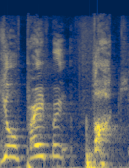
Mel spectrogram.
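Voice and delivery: high-pitched imitation of an angry man; mock furious outburst. Commenter reacting to being prayed for, mock outrage. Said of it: "that guy lost his shit".

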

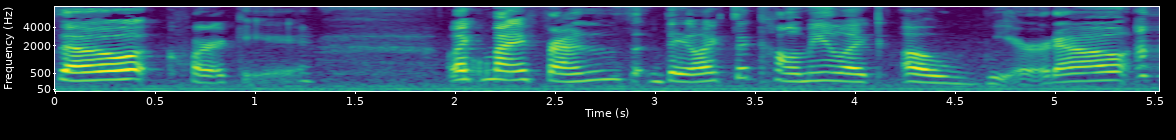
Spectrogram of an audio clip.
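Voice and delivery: mock influencer girl talking about herself. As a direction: play the quirky influencer girl. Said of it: "You do that voice, like, so well".

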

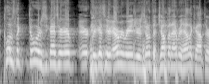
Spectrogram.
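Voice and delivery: high, loud barked orders, fast at the end; mock commanding officer. Friend imitating the character giving orders, loud and high. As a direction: bark it like a drill sergeant. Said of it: "or something he says".

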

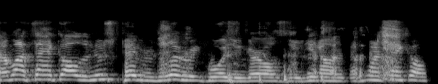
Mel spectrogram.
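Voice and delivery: high-pitched mock thank-you speech; mocking tribute. Mocks public thank-you speeches to heroes.

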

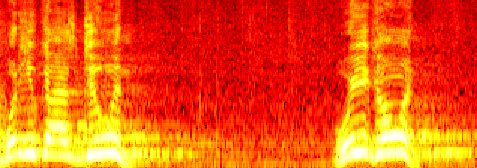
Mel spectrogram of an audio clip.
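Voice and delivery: high, startled question at the cockpit door; alarmed flight attendant. Retold or imitated. Flight attendant knocking on the pilots' door, high alarmed voice.

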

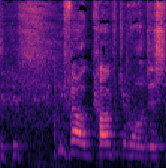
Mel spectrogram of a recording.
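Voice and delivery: ordinary talk, nothing marked

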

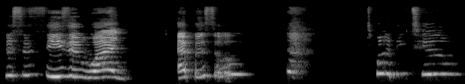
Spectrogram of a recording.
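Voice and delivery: high, wavering mock sob; hammed-up tearful announcement; mock choked up. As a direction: pretend to cry over the episode number. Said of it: "I'm so choked up already".

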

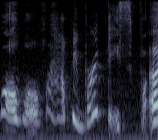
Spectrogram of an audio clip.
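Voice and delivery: high, soft silly character voice. Acted. Background pony wishing Spike happy birthday, silly. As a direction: put on a silly little greeting. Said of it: "a little silly".

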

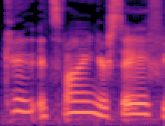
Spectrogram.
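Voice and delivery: put-on high, soft reassurance to a scared child; calm a frightened toddler gently; soothing. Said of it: "trying to explain to him".

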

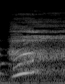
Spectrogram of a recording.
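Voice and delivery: high gasp of delighted surprise; excited gasp. Shown as a demonstration. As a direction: gasp high, as if seeing a wonderful present. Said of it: "pongamos esa carita". (grito ahogado de emoción)

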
